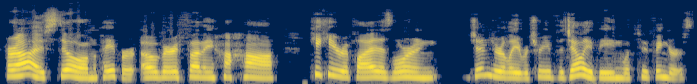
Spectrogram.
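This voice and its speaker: An amateur book reviewer, a woman with a medium-pitched voice and moderate pace, reads a novel aloud and breaks off for frank, informal asides with mild swearing. The recording has no room sound and its highs are cut off.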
